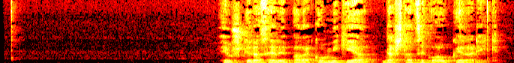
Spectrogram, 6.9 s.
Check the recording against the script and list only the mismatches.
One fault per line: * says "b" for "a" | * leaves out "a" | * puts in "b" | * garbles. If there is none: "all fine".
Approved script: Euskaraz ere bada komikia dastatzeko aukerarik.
all fine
